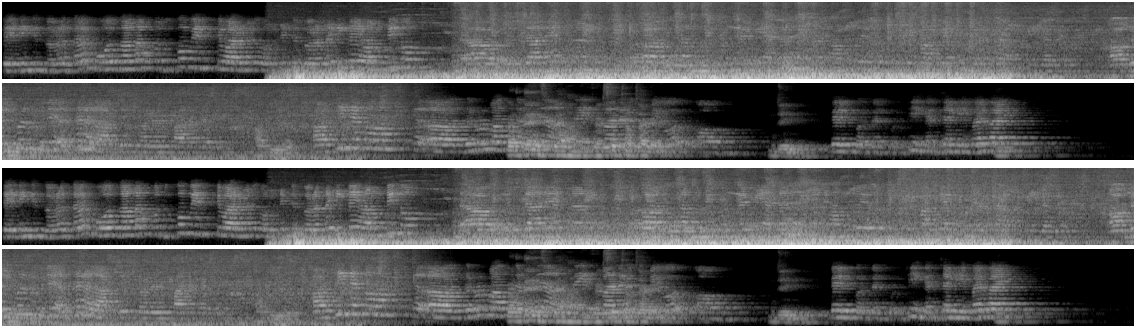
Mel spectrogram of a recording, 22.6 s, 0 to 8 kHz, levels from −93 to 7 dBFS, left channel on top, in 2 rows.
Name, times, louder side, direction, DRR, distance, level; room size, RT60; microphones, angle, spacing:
voice 1, 0.0-4.1 4.6-10.6 11.0-13.6 14.4-18.5 19.6-21.4, right 2 dB, 75° right, -2 dB, 0.8 m, -38 dB
sound 1, 2.6-14.9, equal, 45° left, 0.8 m, -31 dB
sound 2, 4.5-10.1, equal, 85° left, 0.6 m, -24 dB
Bathtub (filling or washing), 8.5-15.8, right 3 dB, 55° right, 0.5 m, -43 dB
voice 2, 11.3-11.6 11.9-12.2 13.8-14.3 16.4-17.9 19.0-19.3 21.2-21.3, left 2 dB, 5° left, -3 dB, 0.4 m, -38 dB
2.7 x 2.0 x 2.7 m, 1.0 s
head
